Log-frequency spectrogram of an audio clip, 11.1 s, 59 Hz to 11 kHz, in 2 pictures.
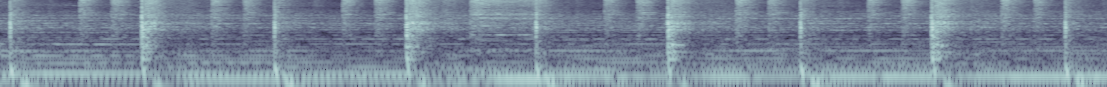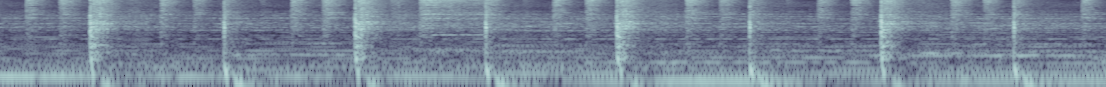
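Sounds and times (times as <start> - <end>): drum kit hits: 0.0 - 10.8
sustained bass line: 0.0 - 11.0.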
